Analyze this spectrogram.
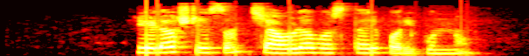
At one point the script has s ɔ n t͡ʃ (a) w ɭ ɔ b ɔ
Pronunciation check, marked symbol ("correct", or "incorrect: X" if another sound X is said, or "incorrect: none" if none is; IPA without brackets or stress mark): correct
